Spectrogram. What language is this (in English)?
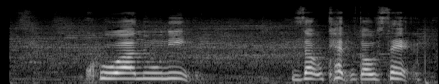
Hakha Chin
